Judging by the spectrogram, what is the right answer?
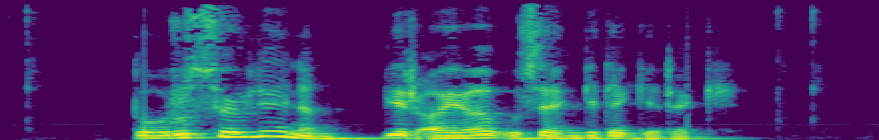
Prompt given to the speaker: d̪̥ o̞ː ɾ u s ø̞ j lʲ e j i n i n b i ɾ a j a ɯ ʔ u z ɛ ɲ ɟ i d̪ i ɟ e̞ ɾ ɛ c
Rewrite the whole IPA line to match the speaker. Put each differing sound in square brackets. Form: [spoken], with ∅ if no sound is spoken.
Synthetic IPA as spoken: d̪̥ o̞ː ɾ u s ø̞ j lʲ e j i n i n b i ɾ a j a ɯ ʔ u z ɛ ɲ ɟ i d̪ [ɛ] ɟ e̞ ɾ ɛ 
